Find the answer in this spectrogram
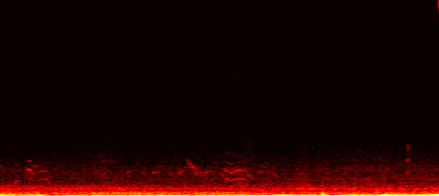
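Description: A few faint bird calls over a low rumble that grows louder near the end.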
